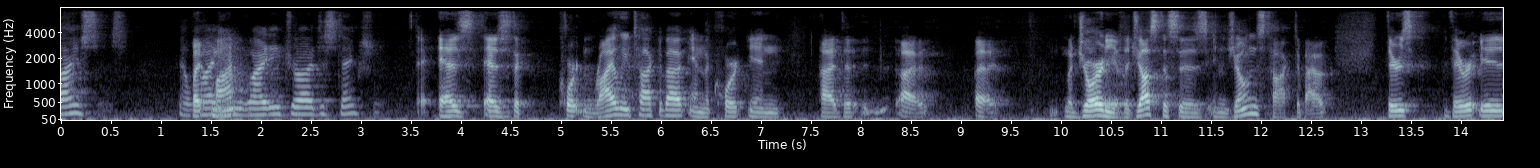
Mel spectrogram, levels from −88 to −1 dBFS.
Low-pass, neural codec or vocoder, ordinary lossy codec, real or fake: 7.2 kHz; codec, 44.1 kHz, 7.8 kbps, Pupu-Codec; MP3, 64 kbps; fake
